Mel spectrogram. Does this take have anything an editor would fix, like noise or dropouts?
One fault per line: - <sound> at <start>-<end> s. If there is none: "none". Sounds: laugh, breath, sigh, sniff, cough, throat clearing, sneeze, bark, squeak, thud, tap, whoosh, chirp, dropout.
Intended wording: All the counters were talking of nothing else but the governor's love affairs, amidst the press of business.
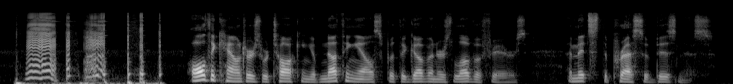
- squeak at 0.1-1.7 s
